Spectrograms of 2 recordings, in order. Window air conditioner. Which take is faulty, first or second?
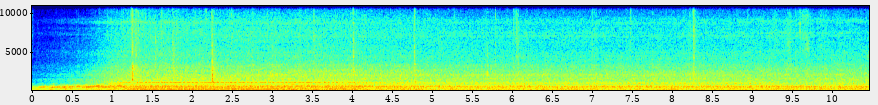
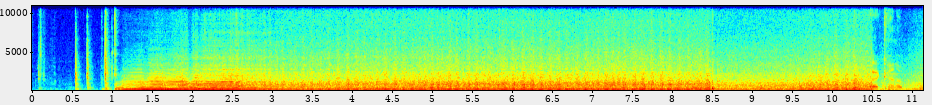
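second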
